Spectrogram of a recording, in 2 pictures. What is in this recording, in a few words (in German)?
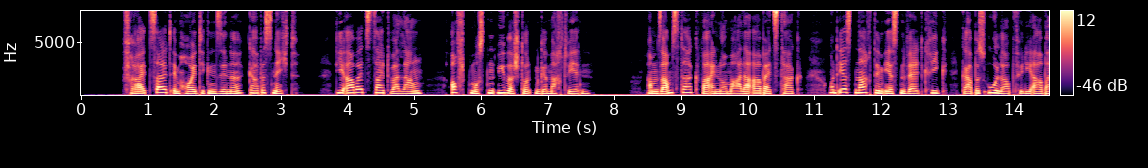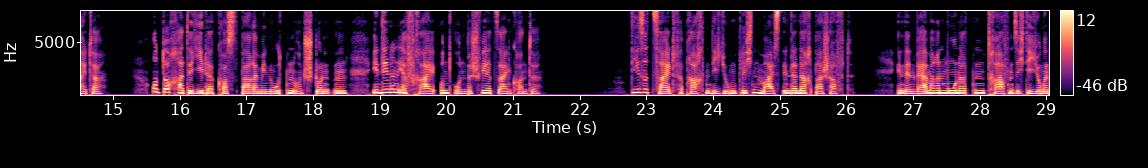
Audioguide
